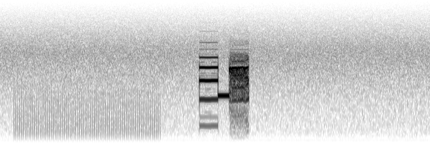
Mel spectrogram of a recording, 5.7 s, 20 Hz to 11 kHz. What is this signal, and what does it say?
Caller ID data burst, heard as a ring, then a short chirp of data, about 1200 baud.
